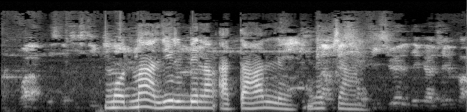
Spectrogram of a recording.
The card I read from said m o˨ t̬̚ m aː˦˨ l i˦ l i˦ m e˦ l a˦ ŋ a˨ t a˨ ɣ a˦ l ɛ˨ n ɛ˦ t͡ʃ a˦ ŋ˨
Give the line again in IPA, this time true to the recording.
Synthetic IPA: m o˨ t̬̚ m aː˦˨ l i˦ ɾ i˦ b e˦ l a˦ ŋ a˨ t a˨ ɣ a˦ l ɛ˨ n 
